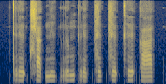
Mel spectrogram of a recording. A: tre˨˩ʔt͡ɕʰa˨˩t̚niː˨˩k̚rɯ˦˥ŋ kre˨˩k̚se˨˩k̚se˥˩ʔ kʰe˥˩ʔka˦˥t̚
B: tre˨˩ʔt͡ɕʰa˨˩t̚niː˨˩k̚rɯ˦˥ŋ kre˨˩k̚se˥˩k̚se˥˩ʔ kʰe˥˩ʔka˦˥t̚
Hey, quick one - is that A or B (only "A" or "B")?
B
